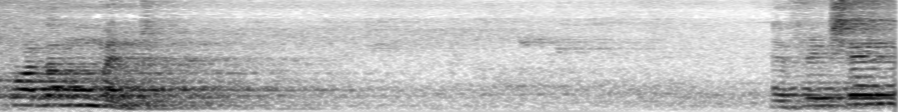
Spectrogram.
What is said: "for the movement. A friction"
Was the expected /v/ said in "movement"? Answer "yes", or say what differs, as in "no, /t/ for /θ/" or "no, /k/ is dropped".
no, /v/ is dropped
